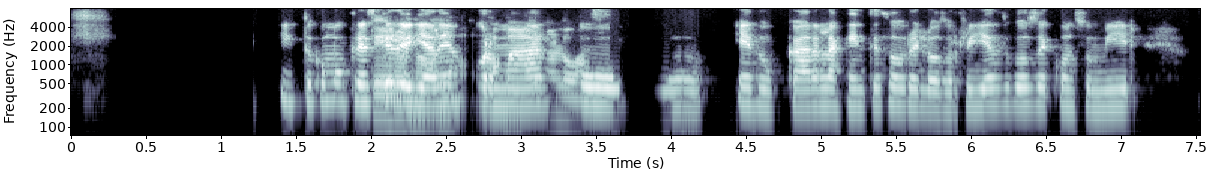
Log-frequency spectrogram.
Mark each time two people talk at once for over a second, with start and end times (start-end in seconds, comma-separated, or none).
2.0-3.7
